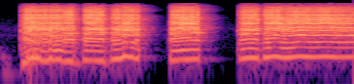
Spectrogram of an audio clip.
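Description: A duck quack sound effect: a duck quacks loudly in a quick run of four or five nasal calls, alone, the last one drawn out longer than the rest.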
